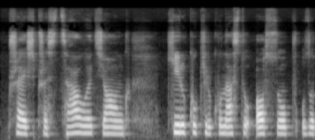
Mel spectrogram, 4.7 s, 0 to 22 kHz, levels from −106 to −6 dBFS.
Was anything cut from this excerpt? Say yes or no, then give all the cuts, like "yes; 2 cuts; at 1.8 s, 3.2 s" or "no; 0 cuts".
no; 0 cuts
